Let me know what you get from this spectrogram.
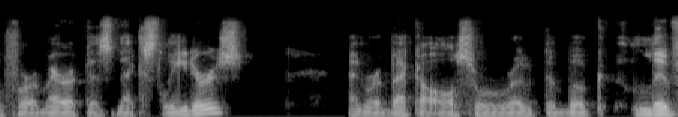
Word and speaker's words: Rebecca: And Rebecca is spelled R-E-B-E-C-C-A.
